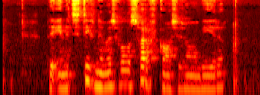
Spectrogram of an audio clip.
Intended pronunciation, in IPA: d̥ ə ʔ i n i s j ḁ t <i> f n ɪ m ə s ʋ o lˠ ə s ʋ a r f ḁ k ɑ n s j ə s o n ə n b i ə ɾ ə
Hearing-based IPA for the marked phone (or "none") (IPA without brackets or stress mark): i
